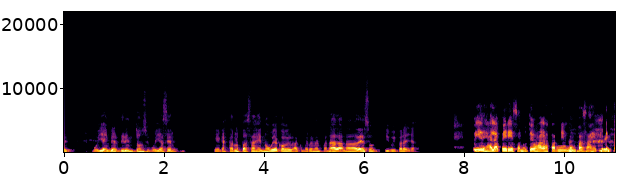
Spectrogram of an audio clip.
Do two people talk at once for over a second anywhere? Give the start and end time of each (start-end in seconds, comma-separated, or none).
none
